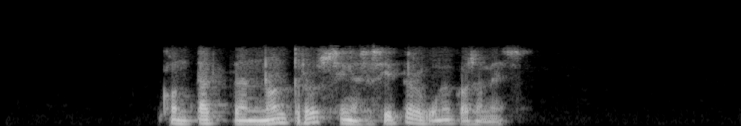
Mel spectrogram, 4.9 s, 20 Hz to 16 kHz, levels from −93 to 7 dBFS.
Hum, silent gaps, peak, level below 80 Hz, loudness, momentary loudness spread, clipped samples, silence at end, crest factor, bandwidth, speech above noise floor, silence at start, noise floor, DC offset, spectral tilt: none; none; -4 dBFS; -44 dBFS; -21 LUFS; 11 LU; under 0.1%; 1.5 s; 20 dB; 4 kHz; 66 dB; 1.1 s; -85 dBFS; under 0.1%; -12 dB/octave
